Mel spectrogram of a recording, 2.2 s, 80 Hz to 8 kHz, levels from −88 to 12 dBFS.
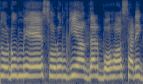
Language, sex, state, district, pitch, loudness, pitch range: Hindi, female, Uttar Pradesh, Deoria, 295 Hz, -16 LUFS, 285-300 Hz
